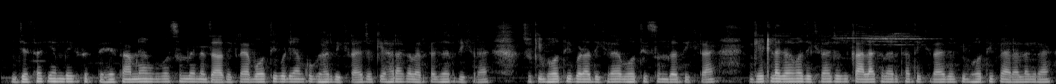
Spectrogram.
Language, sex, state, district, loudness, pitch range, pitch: Hindi, male, Maharashtra, Dhule, -28 LUFS, 120-130 Hz, 125 Hz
